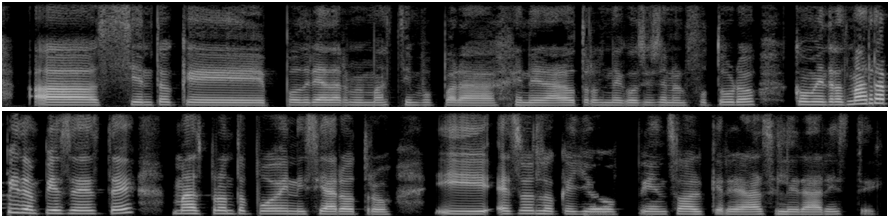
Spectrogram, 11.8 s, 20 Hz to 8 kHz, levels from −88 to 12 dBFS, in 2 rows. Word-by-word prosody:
ah, 200 0 +7
siento 205 +1 -3
que 185 -2 0
podría 190 0 -1
darme 190 0 -2
más 190 +1 -6
tiempo 195 -1 -10
para 90 - -2
generar 180 -1 -2
otros 185 0 -4
negocios 185 +1 -6
en 190 - -5
el 180 0 -7
futuro, 205 +3 -4 0.2
como 225 -1 +1
mientras 215 +1 +1
más 280 +4 +7
rápido 315 -3 +6
empiece 235 -3 +3
este, 245 +6 +2 0.2
más 230 0 +4
pronto 225 -1 -2
puedo 210 0 -1
iniciar 195 -1 0
otro, 185 -1 -1 0.2
y 200 +1 +1
eso 210 +2 0
es 220 - -5
lo 205 -1 -1
que 195 +1 -7
yo 185 -1 -3
pienso 190 +1 -3
al 185 0 -1
querer 180 0 -3
acelerar 180 -1 -2
este. 185 +1 -9
195 Hz, 185 wpm, -24 LUFS, 185-210 Hz, 0.2 s, ah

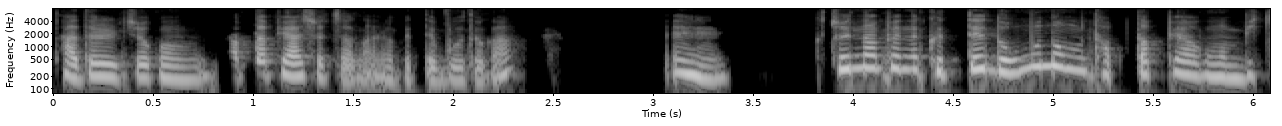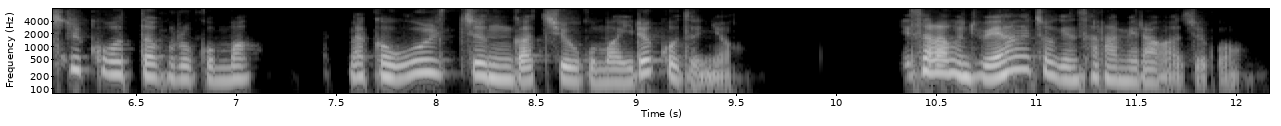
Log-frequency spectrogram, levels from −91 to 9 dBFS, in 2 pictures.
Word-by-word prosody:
다들 195 -1 +2
쪼금 180 -2 -3
답답해하셨잖아요 195 -2 -2
그때 175 - -6
모두가. 180 +7 -6 0.8
예. 200 -8 +2 0.5
저희 290 +1 +4
남편은 310 -2 +2
그때 255 +3 +2
너무너무 290 +3 +3
답답해하고 220 -2 -2
막 190 -2 +1
"미칠 205 +10 -3
것 250 -4 -4
같다." 220 -3 +1
그러고 170 -2 -4
막 175 +3 -4 0.4
약간 195 0 +2
우울증같이 195 -7 +1
오고 155 -2 -2
막 145 - -1
이랬거든요. 235 - 0 0.9
이 - - -8
사람은 220 -4 +6
좀 185 - 0
외향적인 220 - +3
사람이라 160 -5 -3
가지고. - - -9
200 Hz, 370 characters per minute, -24 LUFS, 175-240 Hz, 0.9 s, 사람은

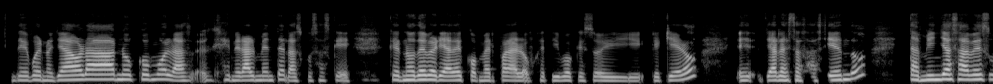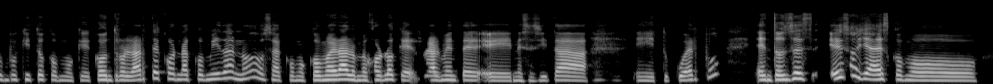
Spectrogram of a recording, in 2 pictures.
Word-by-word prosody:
de 195 0 -4
bueno, 200 -2 -2
ya, 205 +3 +3
ahora 230 +1 +6
no 225 0 0
como 230 +1 -1
las 180 -5 0 0.3
generalmente, 195 +1 -1
las 175 -3 -3
cosas 180 0 -13
que 190 - -7 0.4
que 210 - -2
no 205 +1 +2
debería 210 -2 +4
de 195 +1 +1
comer 180 -2 -4
para 190 -1 +1
el 175 - +1
objetivo 180 +1 -5
que 180 -1 -10
soy, 170 -2 -5
que 175 - -8
quiero, 210 - -1 0.4
eh, 185 0 -4
ya 195 0 +2
la 195 - +3
estás 190 -1 -3
haciendo. 215 - -1 0.4
También 215 -1 +3
ya 235 0 +6
sabes 225 -1 +3
un 220 -3 -5
poquito 220 0 -5
cómo 190 -3 -7
que 185 +1 -8
controlarte 210 +6 +1
con 255 -4 -3
la 225 - +1
comida, 240 +6 -1
¿no? 260 +6 -3
O 255 - -4
sea, 205 -2 -3
como 190 -1 -7
comer 210 +3 +4
a 230 - +9
lo 215 - +4
mejor 200 +2 -1
lo 230 0 +2
que 195 -4 -2
realmente, 195 -3 0
eh, - - -5
necesita 180 +1 0 0.7
tu 180 - -10
cuerpo. 215 - -3 0.4
Entonces, 215 - +2
eso 415 -4 +2
ya 250 -7 +5
es 230 -1 0
como 185 -4 0
200 Hz, 180 wpm, -21 LUFS, 185-225 Hz, 0.7 s, a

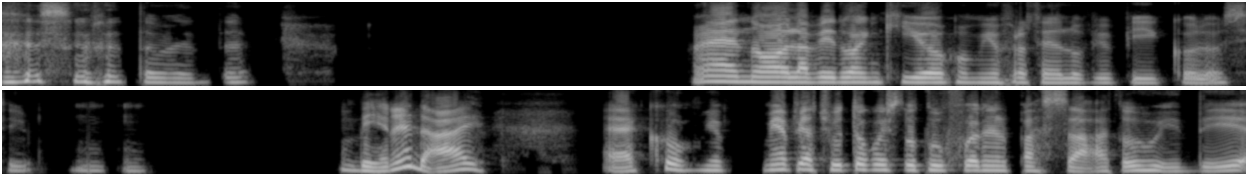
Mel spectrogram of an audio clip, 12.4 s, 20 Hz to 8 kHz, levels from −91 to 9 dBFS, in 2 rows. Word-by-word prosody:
Assolutamente. 170 -4 -5 2.2
Eh 195 -1 +5
no, 175 -1 +5
la 170 0 +5
vedo 170 0 +2
anch'io 165 0 +1
con 165 -1 -7
mio 160 0 -3
fratello 155 -1 -3
più 155 0 -8
piccolo, 150 +2 -6
sì, 160 0 -11 0.2
mh-mh. 150 -2 -16 1.0
Bene 155 - +3
dai, 200 - +3 0.6
ecco, 160 +8 -1
mi 165 - -3
è 165 - -6
mi 185 +2 +2
è - - +4
piaciuto 185 -1 +2
questo 180 -1 +1
tuffo 170 -1 +1
nel 165 -1 0
passato, 150 0 -1
quindi 145 +1 -1
165 Hz, 125 wpm, -22 LUFS, 155-175 Hz, 2.2 s, Eh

